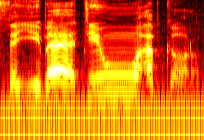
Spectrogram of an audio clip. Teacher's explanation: ثيبات وأبكارا تنوين جاء بعد التنوين حرف الواو، فيكون إدغام بغنة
